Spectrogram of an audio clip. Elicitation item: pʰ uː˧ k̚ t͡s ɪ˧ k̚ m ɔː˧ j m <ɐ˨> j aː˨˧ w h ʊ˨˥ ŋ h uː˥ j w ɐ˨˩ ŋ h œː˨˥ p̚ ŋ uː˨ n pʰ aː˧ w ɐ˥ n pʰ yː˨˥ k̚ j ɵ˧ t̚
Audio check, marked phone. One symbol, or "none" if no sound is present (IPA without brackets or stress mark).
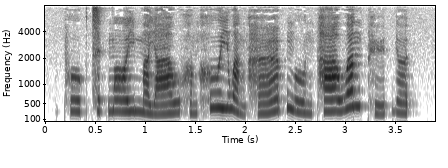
ɐ˨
